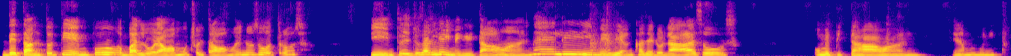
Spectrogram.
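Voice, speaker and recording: In a lo-fi recording, a woman in her thirties with a Medellín Colombian accent speaks at medium pitch and a measured pace. She's a therapist appearing as a guest, candidly and hesitantly telling her own story and repeatedly starting over.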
